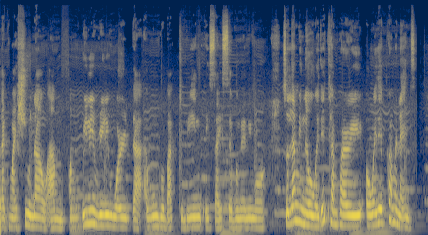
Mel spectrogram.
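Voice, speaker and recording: A woman with a Nigerian accent and a fairly low pitch talks at a fairly quick pace with hardly any pauses and ordinary pitch variation. Music plays in the background. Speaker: lifestyle vlogger. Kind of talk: casual vlog talk to camera.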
